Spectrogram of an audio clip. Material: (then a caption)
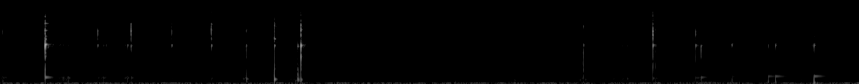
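Plastic. Fingertips twist the white plastic screw cap on an empty clear plastic bottle, producing a quiet, irregular series of short, dry clicks. The clicks are bright and sharp with almost no low end, centered around 2.5 kHz, and die away instantly, with a pause in the middle before they resume.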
